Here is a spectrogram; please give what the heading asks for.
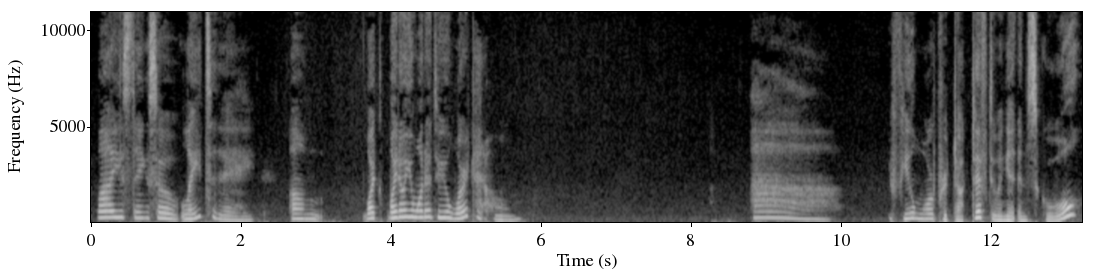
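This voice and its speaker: A woman playing a shy, friendly schoolgirl classmate in an ASMR roleplay, speaking softly, gently and hesitantly. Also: high-pitched, animated, takes it slowly, long pauses, dry recording, full character voice. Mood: gentle, sympathetic. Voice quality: soft, breathy. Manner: hesitant, gentle, with little hums and trailing repeats. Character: shy, friendly high school girl classmate, admiring and easily flustered.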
